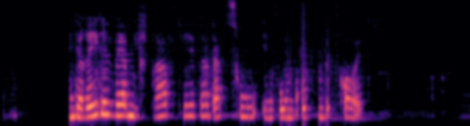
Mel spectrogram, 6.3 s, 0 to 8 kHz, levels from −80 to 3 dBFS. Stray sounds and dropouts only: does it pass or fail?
pass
